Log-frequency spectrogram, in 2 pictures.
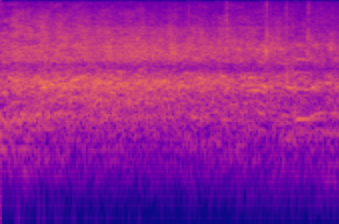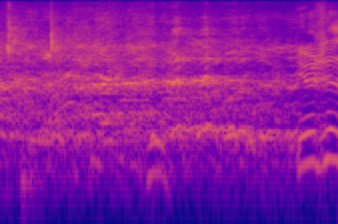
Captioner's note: audience laughing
